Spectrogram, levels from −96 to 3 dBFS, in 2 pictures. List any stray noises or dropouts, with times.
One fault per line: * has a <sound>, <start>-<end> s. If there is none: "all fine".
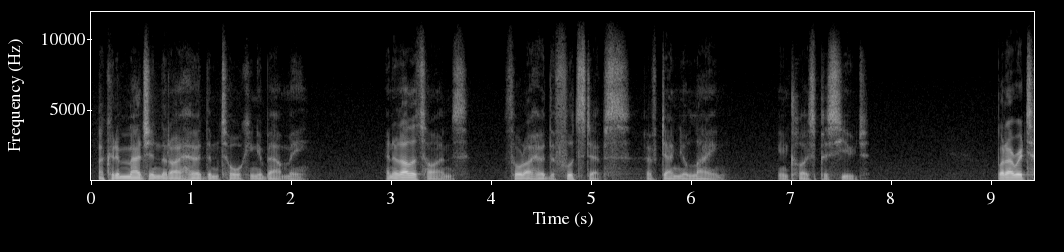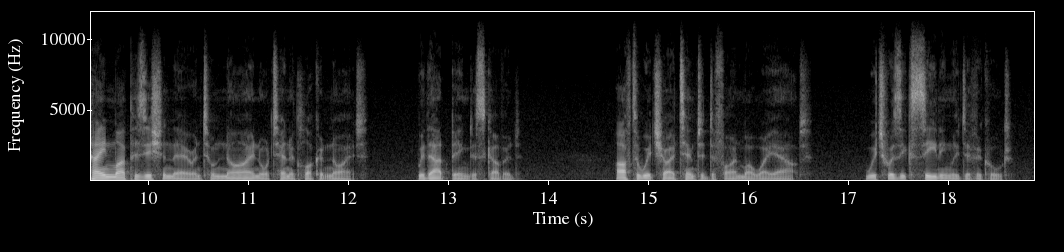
all fine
